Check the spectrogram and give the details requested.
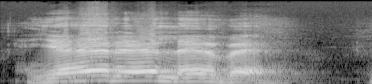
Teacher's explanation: जब आप इनको बोलते हैं तो पूर्ण रूप से आप स्पर्श नहीं करते हैं, आपकी सांस है वो बिना किसी अवरोध के बाहर निकलती है, लेकिन हल्का अवरोध, पूरा अवरोध नहीं, हल्का अवरोध भी इनमें आता है, इसलिए इनको अंतस्थ व्यंजन कहा जाता है।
